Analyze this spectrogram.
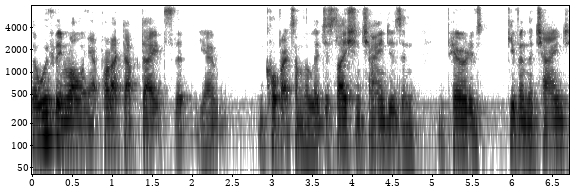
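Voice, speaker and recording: In an Australian accent, a man talks at a very fast pace with a fairly low pitch and a monotone, flat intonation. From Sydney, Australia. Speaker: business executive. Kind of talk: interview.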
